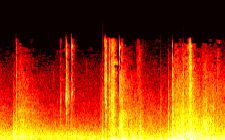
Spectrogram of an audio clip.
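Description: A rifle bolt clicks and slides metallically.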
